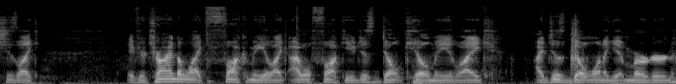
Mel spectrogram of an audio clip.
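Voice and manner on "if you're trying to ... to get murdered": usual speaking voice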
